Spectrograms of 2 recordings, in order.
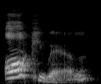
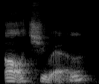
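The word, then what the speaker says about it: Archewell: Because as our bell-bottom says, and this I agree with, unfortunately, I would think that Arcwell, or as they mispronounce it, Archwell, they being Harry and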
